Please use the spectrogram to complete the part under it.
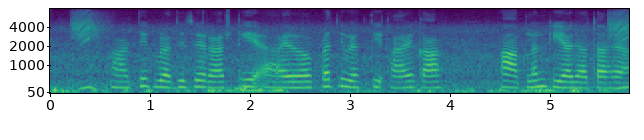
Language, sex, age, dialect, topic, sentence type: Hindi, female, 60-100, Kanauji Braj Bhasha, banking, statement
